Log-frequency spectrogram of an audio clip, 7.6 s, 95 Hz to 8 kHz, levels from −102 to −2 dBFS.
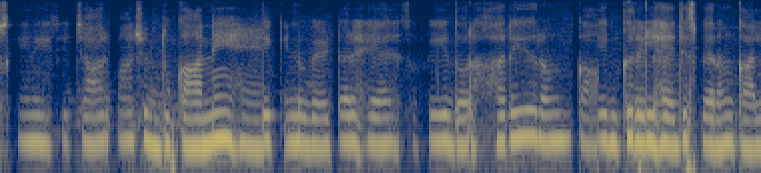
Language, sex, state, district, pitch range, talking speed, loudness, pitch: Hindi, female, Andhra Pradesh, Anantapur, 195-215 Hz, 235 wpm, -38 LUFS, 205 Hz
